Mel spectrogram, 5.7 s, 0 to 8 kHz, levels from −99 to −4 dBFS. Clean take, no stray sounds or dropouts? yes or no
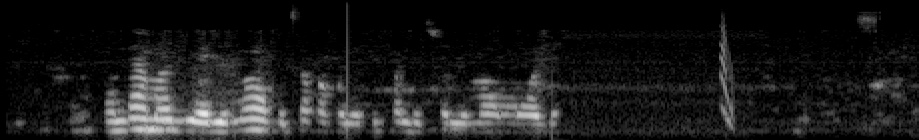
no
